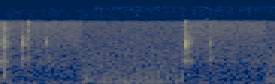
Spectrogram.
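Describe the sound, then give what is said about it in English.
A few small, sharp clicks and clatters tumble in two brief bursts as dice skitter across a hard tabletop, quiet against a faint background hiss, with no talking. “Let's see how the dice roll.”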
